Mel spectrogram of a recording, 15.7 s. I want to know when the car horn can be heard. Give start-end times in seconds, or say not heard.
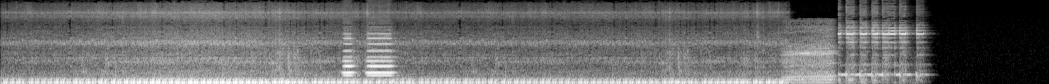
5.1-6.0, 12.6-13.9.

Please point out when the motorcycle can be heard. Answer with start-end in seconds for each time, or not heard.
0.0-12.6.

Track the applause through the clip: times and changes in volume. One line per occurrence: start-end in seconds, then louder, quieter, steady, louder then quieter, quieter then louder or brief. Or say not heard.
not heard.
